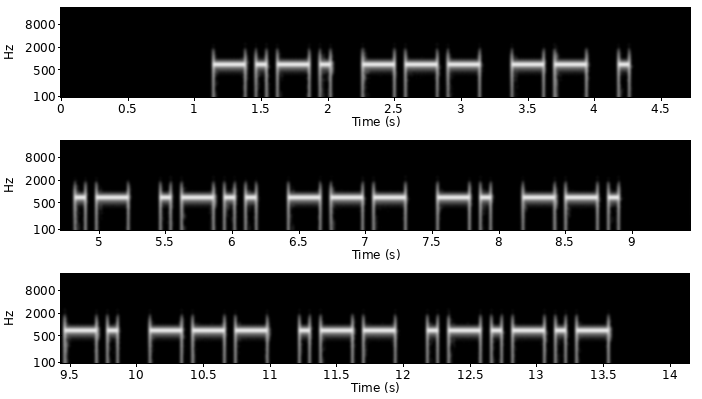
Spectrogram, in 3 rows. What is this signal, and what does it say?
Morse code, heard as a keyed tone, about 15 wpm, 700 Hz. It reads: COME ALONG NOW.
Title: Sentences from Top 700 Words 15wpm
